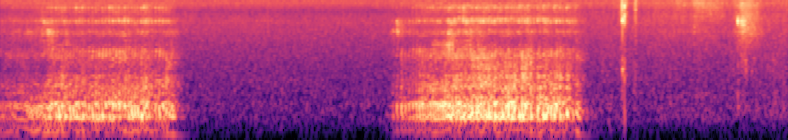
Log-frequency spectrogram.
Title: Thor snoring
